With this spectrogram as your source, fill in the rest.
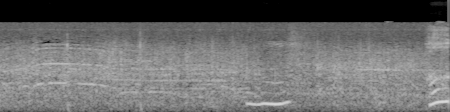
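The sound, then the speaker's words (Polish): Large crowd murmuring at a fighting tournament in the animated series Dragon Ball Z, a steady roar with brief louder swells midway and at the end, while voices talk over it. “Ale tłum, niesamowite.”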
